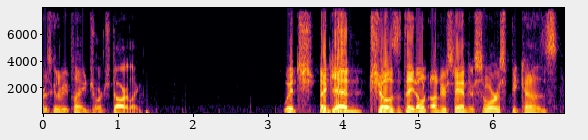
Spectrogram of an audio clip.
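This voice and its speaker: A man's voice: fairly low pitch, a bit bright, no room sound. A man in a casual chat while a game is played, talkative and opinionated about movies.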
